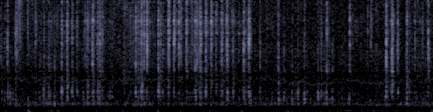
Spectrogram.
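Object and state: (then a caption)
Scratch art paper being scratched. A pointed wooden stylus scratches the black coating off a flat, book-sized sheet of scratch art paper with a colored layer underneath, lying on a table while a hand holds the sheet. The result is a rapid, continuous run of short, dry scratching strokes, bright and hissy with almost no low end, each stroke stopping dead with no ring.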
